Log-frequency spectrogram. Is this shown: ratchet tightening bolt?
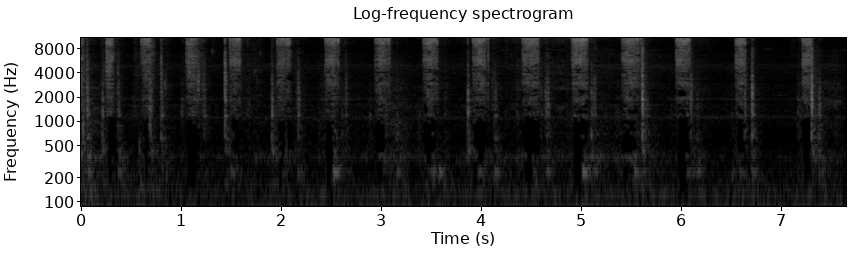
yes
